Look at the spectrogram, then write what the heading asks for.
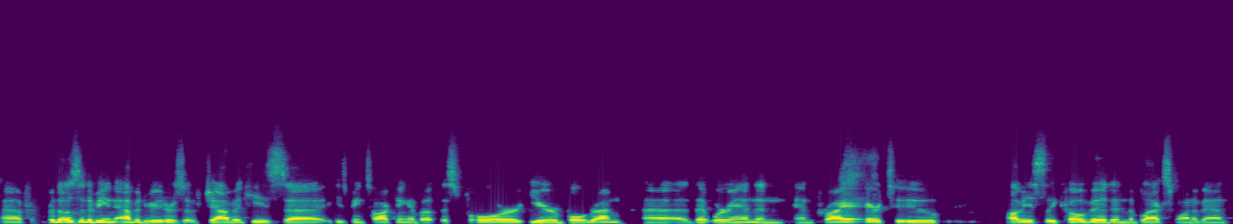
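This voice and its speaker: Low flat-voiced man on a call. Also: no room sound. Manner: halting, many fillers and restarts. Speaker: financial advisor. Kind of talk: conference call market update. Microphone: phone or conference line. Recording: dull lo-fi conference call audio.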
